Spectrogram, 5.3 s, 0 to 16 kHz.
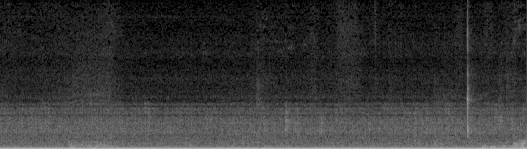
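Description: Tractor engine in Farming Simulator 19, a loud, constant droning rumble with a strong low hum that runs steadily throughout, without talk.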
